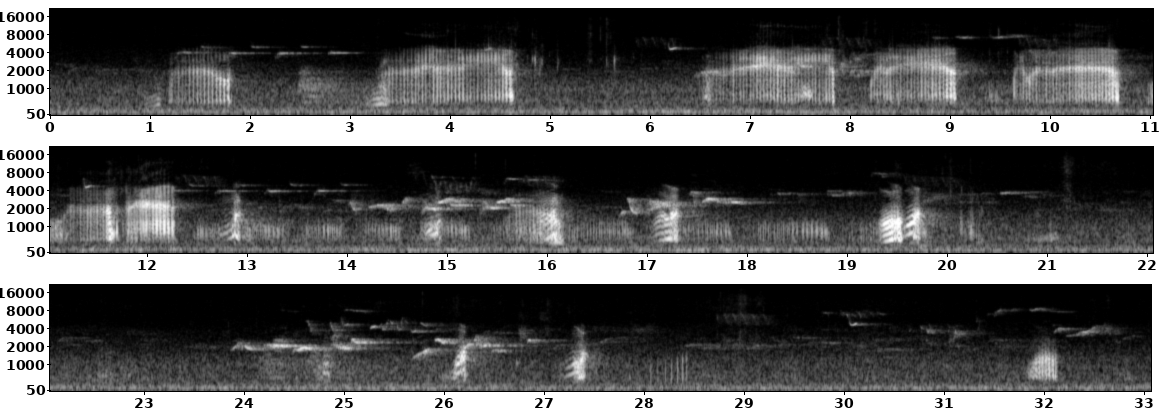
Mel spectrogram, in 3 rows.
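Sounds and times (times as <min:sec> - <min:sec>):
frogs croaking: 0:01.0 - 0:04.8, 0:06.5 - 0:21.1, 0:25.8 - 0:28.6, 0:31.8 - 0:32.2.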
